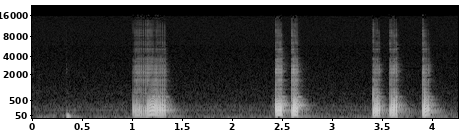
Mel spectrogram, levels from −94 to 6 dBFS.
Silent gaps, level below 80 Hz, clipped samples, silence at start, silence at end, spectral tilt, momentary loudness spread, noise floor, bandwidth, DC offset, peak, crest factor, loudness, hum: none; -36 dBFS; under 0.1%; 0.35 s; 0.2 s; -8 dB/octave; 11 LU; -55 dBFS; 15 kHz; under 0.1%; 0 dBFS; 22 dB; -21 LUFS; none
